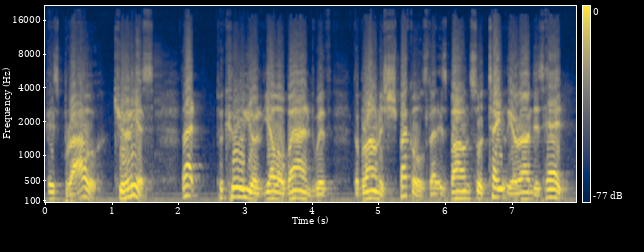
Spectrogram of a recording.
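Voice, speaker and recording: An earnest gentleman doctor telling a mystery for old-time radio. His middle-pitched voice is formal and theatrical, built on suspense and easily stirred to horror. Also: expressive, unhurried, rough recording. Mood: tense, suspenseful. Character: Doctor Watson, male narrator, earnest, easily horrified. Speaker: narrator. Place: theatre stage, live radio play.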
